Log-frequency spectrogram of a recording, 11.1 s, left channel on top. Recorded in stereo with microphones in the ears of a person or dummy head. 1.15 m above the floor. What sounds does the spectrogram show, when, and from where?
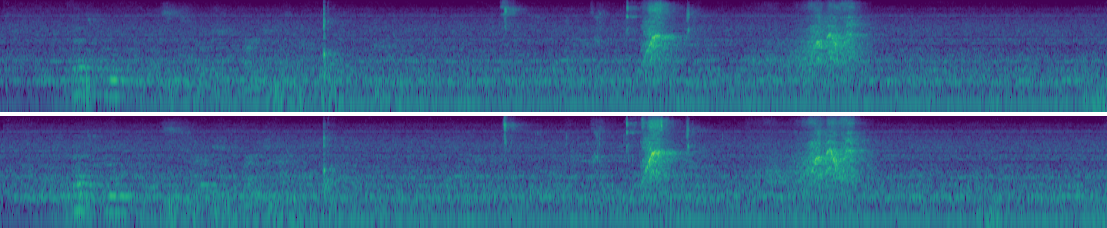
0.6 s a man speaking: 15° right (ahead or behind), 5.5 m
3.2 s chopping: 15° left (ahead or behind), 1.5 m
5.0 s chewing: 30° right (ahead or behind), 0.7 m
6.4 s a zipper: 60° right (ahead or behind), 3 m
